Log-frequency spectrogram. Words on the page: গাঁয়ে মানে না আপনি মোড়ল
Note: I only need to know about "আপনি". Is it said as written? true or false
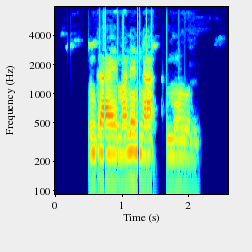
false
